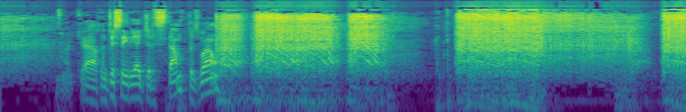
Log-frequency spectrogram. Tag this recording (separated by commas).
Speech, Tools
